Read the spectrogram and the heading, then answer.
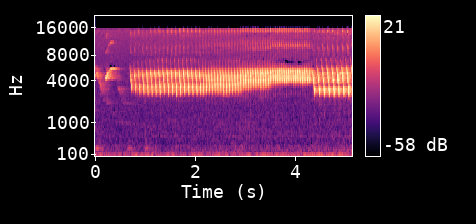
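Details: Singing canary in a long rolling trill, a steady rapid buzzy rattle held for several seconds that shifts slightly in pitch near the end, with faint background hum.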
